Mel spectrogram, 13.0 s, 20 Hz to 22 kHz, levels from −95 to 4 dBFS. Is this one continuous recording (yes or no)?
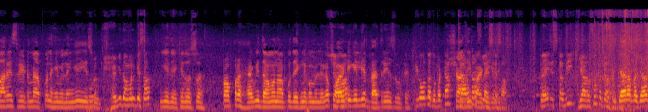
yes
